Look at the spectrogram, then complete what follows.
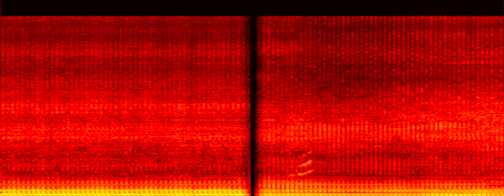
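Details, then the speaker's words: Yamaha NMAX scooter engine previously wrecked by water hammer from flooding, idling loud, rough and uneven with a chuffing beat three to four times a second, shaking, stumbling and smoking heavily; internal hydrolock damage. "kasar banget ya berasap banget"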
